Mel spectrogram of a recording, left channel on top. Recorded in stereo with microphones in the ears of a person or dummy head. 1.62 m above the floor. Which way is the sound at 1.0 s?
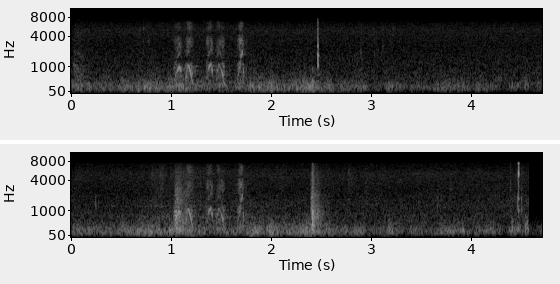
5° left (ahead or behind).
